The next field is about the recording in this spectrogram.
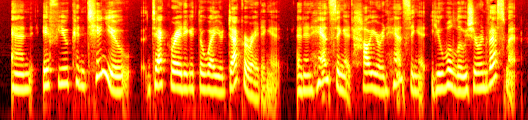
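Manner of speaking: ordinary talk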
